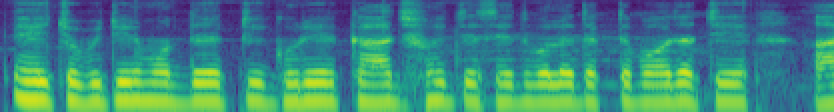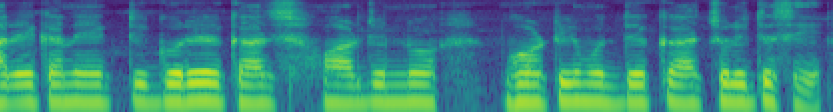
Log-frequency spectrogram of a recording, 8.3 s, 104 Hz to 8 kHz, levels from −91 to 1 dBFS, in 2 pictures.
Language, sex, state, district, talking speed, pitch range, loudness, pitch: Bengali, male, Assam, Hailakandi, 160 wpm, 155-165 Hz, -17 LUFS, 160 Hz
